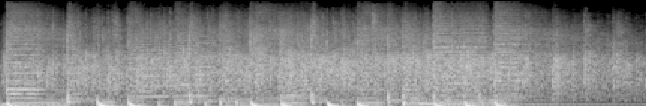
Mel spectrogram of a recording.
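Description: Dense, steady applause runs for about five seconds, layered over a punchy rhythmic jingle with a thumping low beat that settles into a held tone at the end; no one speaks.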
